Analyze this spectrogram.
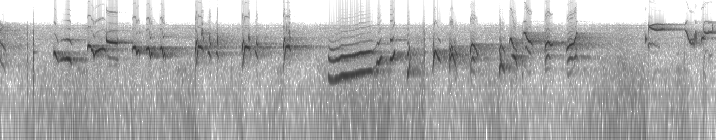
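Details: Chestnut-capped thrush, a champion songbird, singing clear whistled phrases, some repeated and stepping down in pitch, mixed with quick chips and a final high whistled note.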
